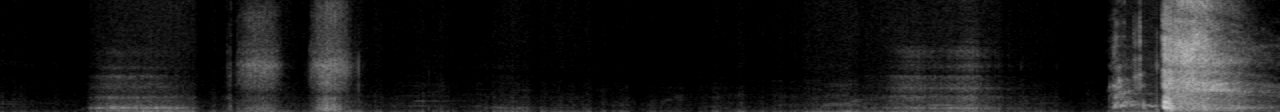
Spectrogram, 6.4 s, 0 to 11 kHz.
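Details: Lifelong, unexplained sneezing fits lasting 3-5 minutes, not allergic and without itching: short breaths and catches building to a forceful sneeze within a bout of repeated paroxysmal sneezing.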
